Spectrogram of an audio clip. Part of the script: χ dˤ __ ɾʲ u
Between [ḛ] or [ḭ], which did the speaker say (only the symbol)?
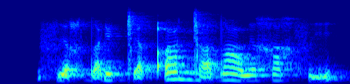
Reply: ḭ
